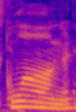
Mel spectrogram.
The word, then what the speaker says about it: Guang: It is Guang. Dang, I second guessed myself. Dang, I got the pronunciation actually correct on my first try.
